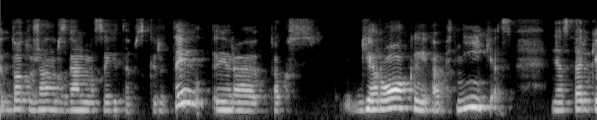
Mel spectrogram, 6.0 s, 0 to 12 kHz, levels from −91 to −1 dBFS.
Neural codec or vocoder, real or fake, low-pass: codec, 16 kHz, 16 kbps, FreqCodec, smaller model; fake; 7.2 kHz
